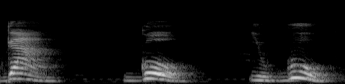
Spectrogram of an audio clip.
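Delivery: "ga", "go", "gu" separated, hard g; teacher's isolated syllables "ga, go, gu"; syllable drill. Shown as a demonstration. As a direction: punch out "ga, go, gu" with pauses. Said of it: "quando nós queremos o som".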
